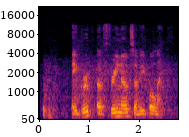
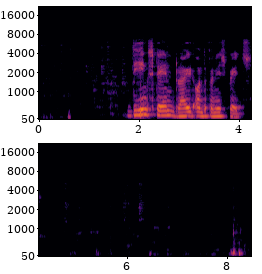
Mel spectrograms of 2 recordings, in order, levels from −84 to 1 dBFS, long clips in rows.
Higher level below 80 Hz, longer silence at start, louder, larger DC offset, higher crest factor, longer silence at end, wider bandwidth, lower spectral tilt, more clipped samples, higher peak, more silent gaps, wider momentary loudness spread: first, -60 dBFS vs -76 dBFS; second, 0.1 s vs 0.6 s; first, -20 LUFS vs -32 LUFS; neither; second, 16 dB vs 22 dB; about the same, 0.2 s vs 0.2 s; first, 12 kHz vs 7 kHz; about the same, -6 dB/octave vs -6.5 dB/octave; neither; first, -6 dBFS vs -16 dBFS; neither; second, 14 LU vs 19 LU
